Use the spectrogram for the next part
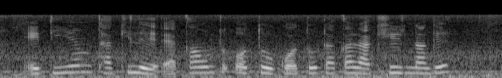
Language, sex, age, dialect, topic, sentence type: Bengali, female, 31-35, Rajbangshi, banking, question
